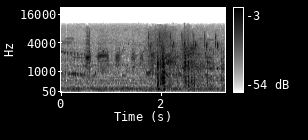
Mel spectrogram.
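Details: A very angry tree squirrel on a sunrise safari drive, February 4, 2017, scolds with harsh, rasping, quack-like chatters over a faint hum and bird notes. It is alarm calling near a Wahlberg's eagle nest; a snake or slender mongoose is suspected under the tree.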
